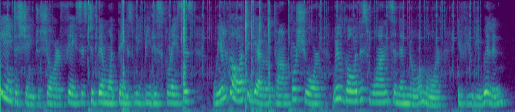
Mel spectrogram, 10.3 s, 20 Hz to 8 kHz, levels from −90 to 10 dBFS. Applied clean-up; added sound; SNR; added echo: none; Mechanisms; 11 dB; reverberation time 0.3 s.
